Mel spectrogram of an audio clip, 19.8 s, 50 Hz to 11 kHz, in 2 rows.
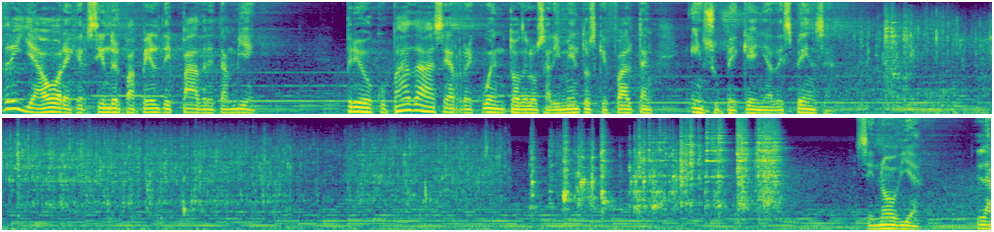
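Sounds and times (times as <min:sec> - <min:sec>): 
speech: 0:00.0 - 0:02.7, 0:03.4 - 0:09.3, 0:18.5 - 0:19.7
water pouring and trickling while cups are washed: 0:08.4 - 0:16.8
water splashing: 0:08.5 - 0:15.1
dishes clattering: 0:08.8 - 0:09.3, 0:15.2 - 0:17.9.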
